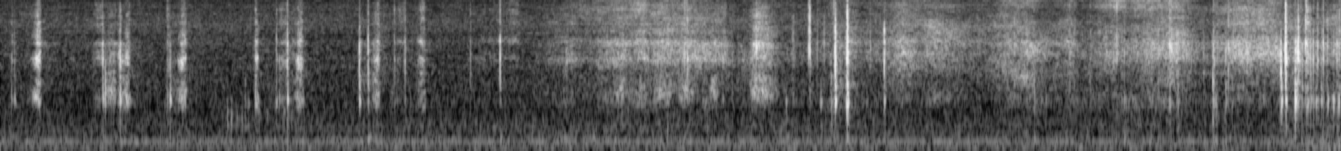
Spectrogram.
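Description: Long fingernails tap and scratch the back of a closed cardboard chocolate bar sleeve held in the hand. Quiet, irregular, bright clicks and dry scratchy rustles come over a faint steady low hum, with two sharper taps standing out near the end.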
